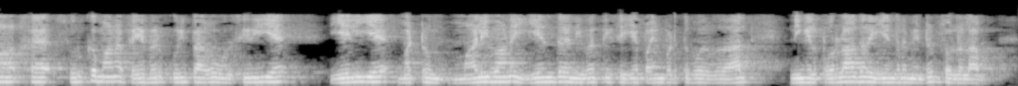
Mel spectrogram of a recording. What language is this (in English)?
Tamil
